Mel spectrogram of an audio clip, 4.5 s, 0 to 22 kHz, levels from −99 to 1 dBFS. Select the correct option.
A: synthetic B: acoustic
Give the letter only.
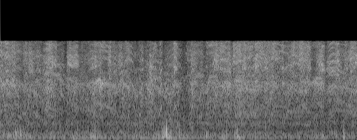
B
